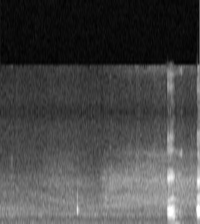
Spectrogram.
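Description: A pause in a woman's talk: low steady background hiss, then her voice resumes near the end.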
